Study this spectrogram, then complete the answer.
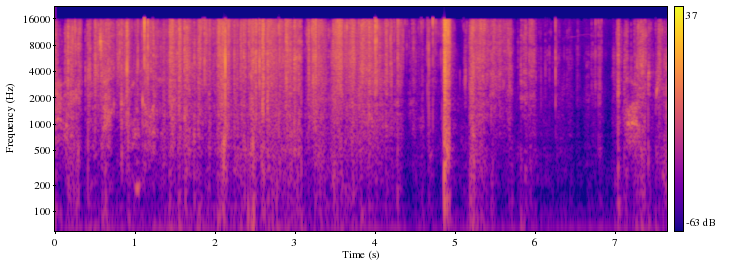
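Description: Sheets of artist's scrap paper crinkle and tear up close, in irregular bursts of crackling and rustling with one sharper rip, while a soft voice murmurs faintly in the background.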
